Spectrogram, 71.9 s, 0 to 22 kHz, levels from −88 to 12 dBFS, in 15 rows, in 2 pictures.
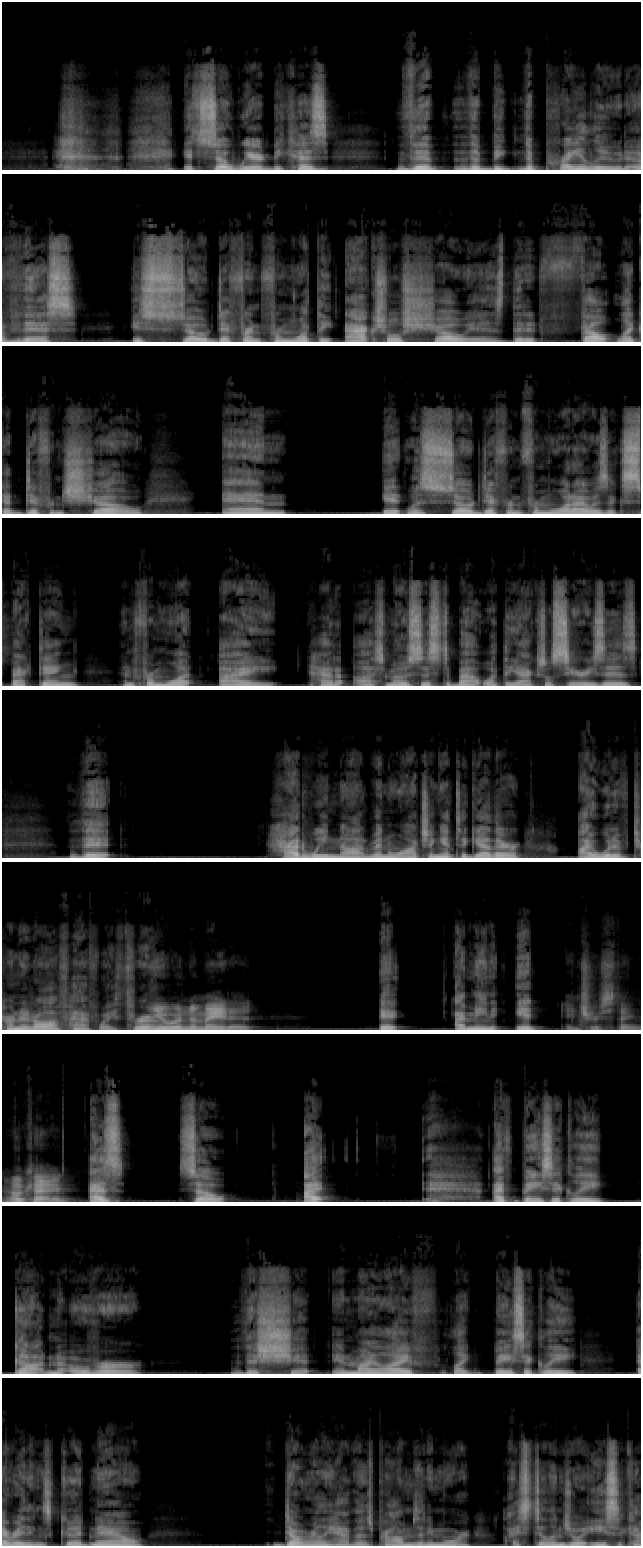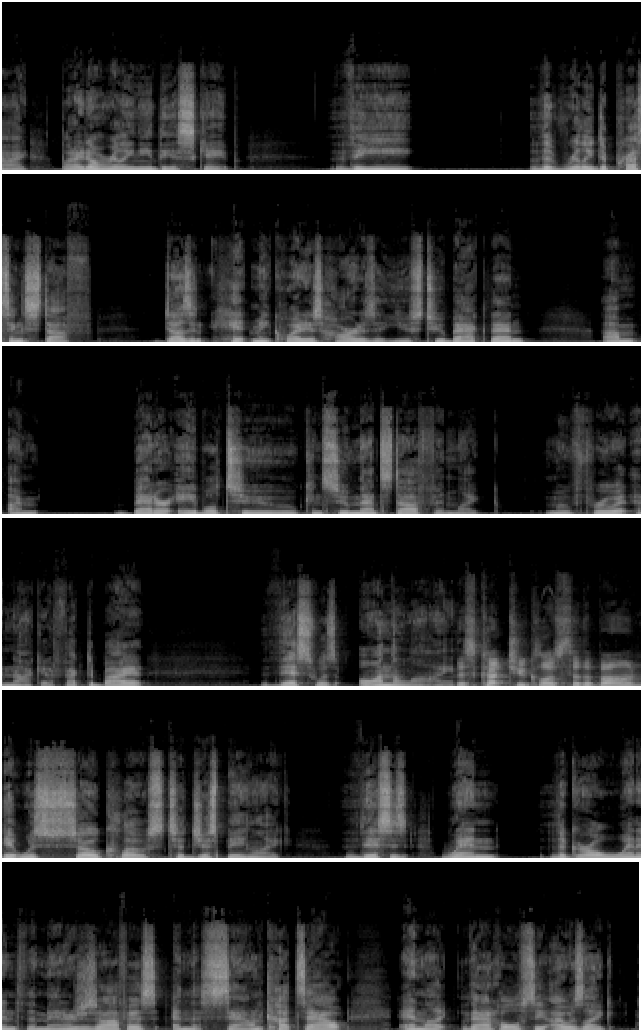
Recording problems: none

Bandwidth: 18 kHz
